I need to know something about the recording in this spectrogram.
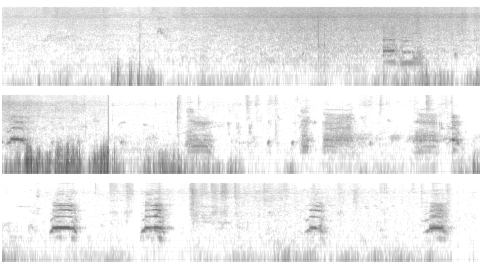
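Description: Poultry calling: short, separate calls every second or few, more frequent in the second half. Under them is a low rumble with knocks, loudest around ten seconds in.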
